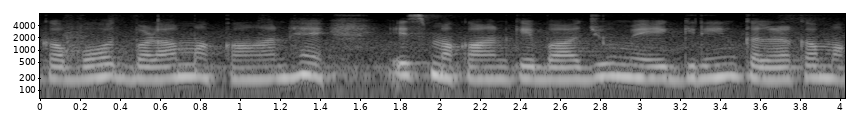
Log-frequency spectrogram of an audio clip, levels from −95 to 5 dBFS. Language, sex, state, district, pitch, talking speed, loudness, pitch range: Hindi, female, Chhattisgarh, Bilaspur, 200 Hz, 240 wpm, -29 LUFS, 190-215 Hz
